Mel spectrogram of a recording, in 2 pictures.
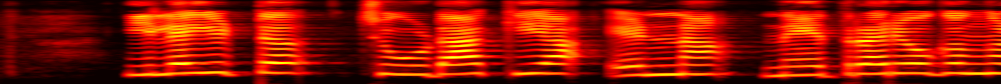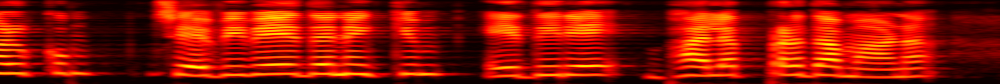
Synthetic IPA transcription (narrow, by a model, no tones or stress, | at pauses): ilɐjiʈːɨ | t͡ɕuːɽaːkːijɐe̞nːɐne̞ːt̪rɐɾo̞ːɡɐŋːɐɭkum | t͡ɕe̞ʋiʋe̞ːd̪ɐnɐkʲːume̞ðiɾe̞bʱɐlɐprɐd̪ɐmaːɳɨ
